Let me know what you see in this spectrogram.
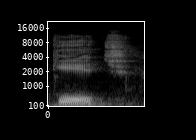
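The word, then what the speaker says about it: gauge: अगला गेज करना, इसको प्रोनाउंस करते हैं गेज।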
